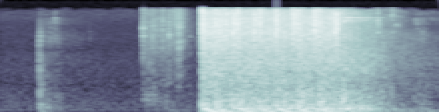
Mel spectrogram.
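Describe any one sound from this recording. Rapid gunfire bursts loudly.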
